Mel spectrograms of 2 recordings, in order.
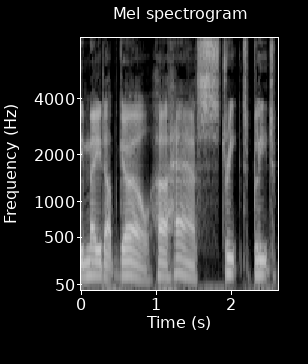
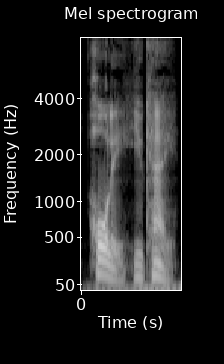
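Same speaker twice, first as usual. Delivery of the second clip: usual speaking voice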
